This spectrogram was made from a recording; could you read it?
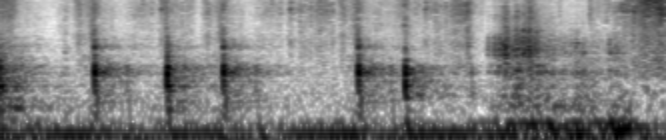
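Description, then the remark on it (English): A knife chops food on a cutting board in a kitchen, preparing borscht, a traditional dish for a shared meal: five crisp, unevenly spaced knocks, followed by a brief scraping rustle, all over a low steady kitchen hum with no talking. “I'm going to end with one of those sounds from a kitchen and a shared meal.”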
